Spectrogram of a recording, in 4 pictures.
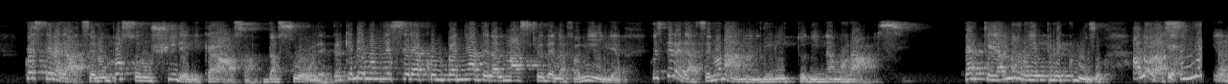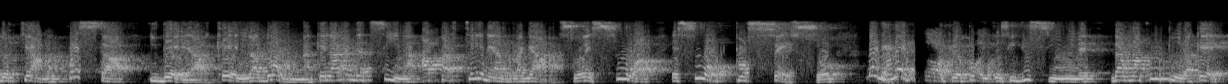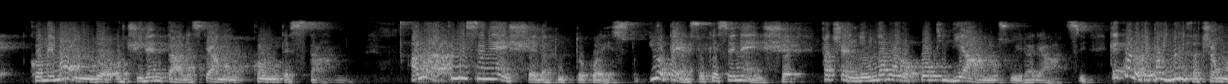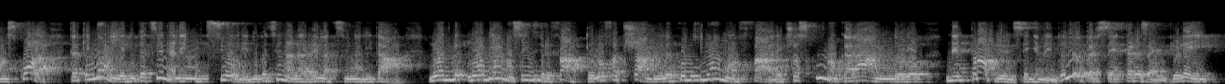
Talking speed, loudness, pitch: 155 wpm, -23 LUFS, 165 Hz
